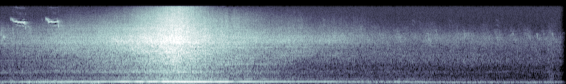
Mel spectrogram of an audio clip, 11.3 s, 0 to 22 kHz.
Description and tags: A passing motorcycle. Recorded with a Behringer ECM8000 omni mic.
motorcycle, purist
